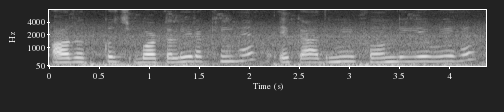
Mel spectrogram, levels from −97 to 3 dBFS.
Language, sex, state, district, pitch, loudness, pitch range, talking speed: Hindi, female, Uttar Pradesh, Lucknow, 255 Hz, -18 LUFS, 225-265 Hz, 150 wpm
